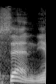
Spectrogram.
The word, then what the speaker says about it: Seine: The International Olympic Committee continues to put athletes' health in danger by continuing to insist that it's safe to swim in the serene water. – Oh, gosh. It's, oh, the Seine, yeah.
